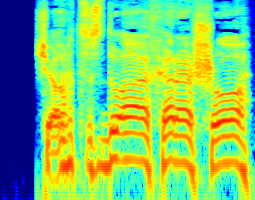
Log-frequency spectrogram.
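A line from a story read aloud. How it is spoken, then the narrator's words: Yelled. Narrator (Russian): заорал Филд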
